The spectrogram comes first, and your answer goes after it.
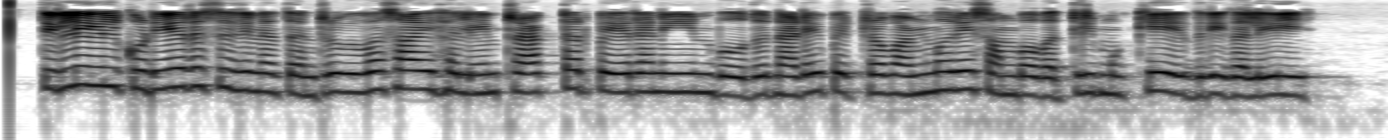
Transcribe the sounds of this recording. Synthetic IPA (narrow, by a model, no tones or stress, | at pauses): t̪ɪlːɐjɪlkʊɽɪjɐɾɐsɯðɪnɐt̪ɐndrɯʋɪʋɐsaːjɣɐɭɪnʈɾaːk̚ʈɐɾpeːɾɐɳɐjɪnpoːðɯnɐɽɐɪpɛʈrɐʋɐɳmɯɾɐɪsɐmbɐʋɐt̪ːɪlmʊkːɪjɐɛðɪɾɪɣɐɭɪl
